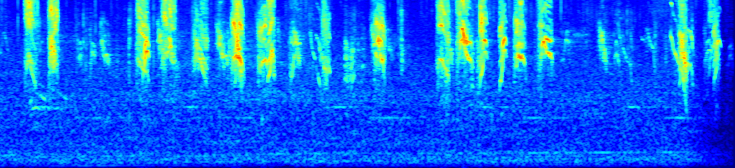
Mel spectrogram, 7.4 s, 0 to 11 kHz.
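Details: Sparrows flocking to a feeding spot on a shrine bridge railing (Tenmangu), June 9, 2022, give a lively run of bright, clipped chirps, several in quick succession, with brief pauses between bursts.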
